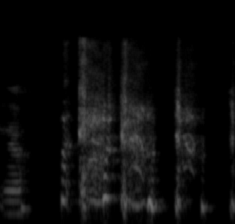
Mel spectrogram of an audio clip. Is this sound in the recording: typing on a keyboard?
no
